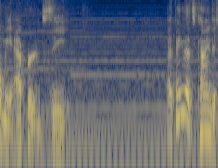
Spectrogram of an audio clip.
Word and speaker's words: Effortz: But it's just, it's like efforts, but instead of an S, it's a Z. I just think it's harder, it would make it harder to pronounce if you had to say Effort Z every time.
